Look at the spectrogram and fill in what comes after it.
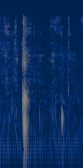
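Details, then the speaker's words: Snoring from the smaller of two pet dogs, heard in the background of a room during a card-crafting session. "and if you can hear snoring or a funny noise that is my dog snoring it isn't my stomach"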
